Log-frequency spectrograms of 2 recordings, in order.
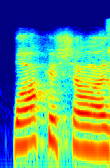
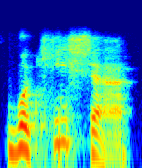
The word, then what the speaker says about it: Waukesha: Waukesha is another tough one. Waukesha is always Waukesha. pronounced Waukesha by those that don't know.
